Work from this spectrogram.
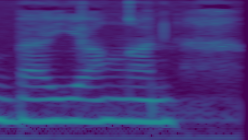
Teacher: bunyi mediopalatal yaitu bunyi yang terjadi akibat Tengah lidah bersentuhan dengan langit keras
